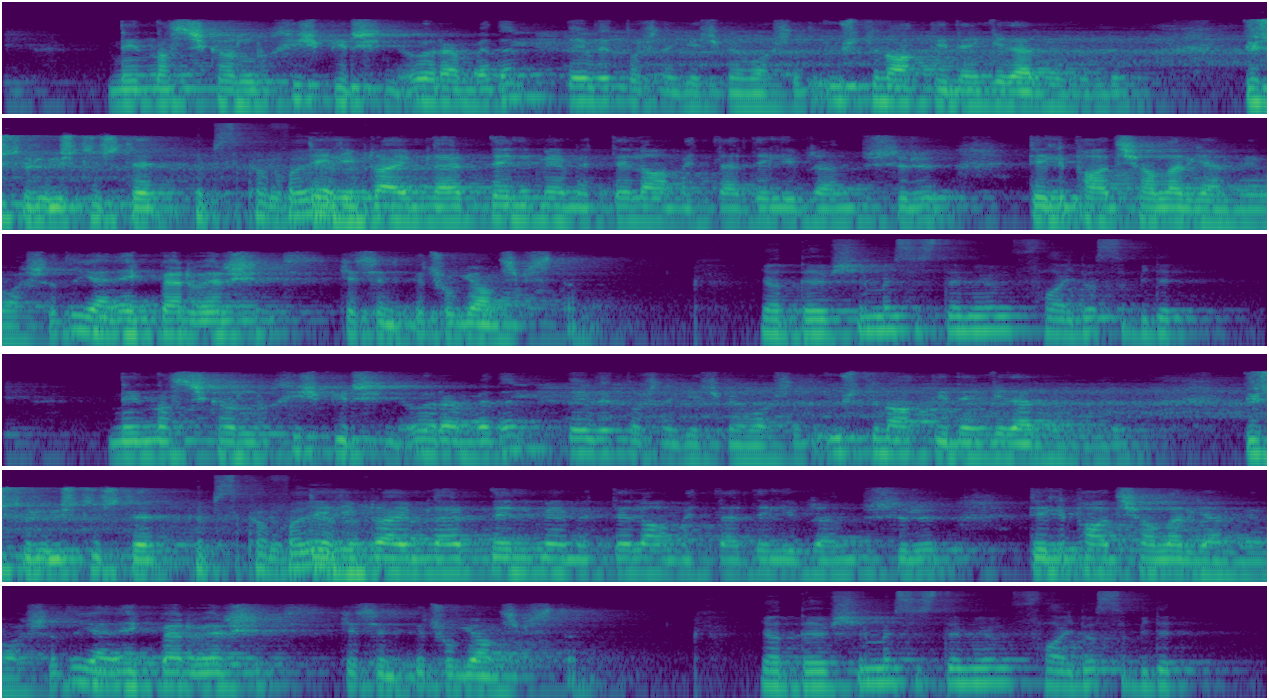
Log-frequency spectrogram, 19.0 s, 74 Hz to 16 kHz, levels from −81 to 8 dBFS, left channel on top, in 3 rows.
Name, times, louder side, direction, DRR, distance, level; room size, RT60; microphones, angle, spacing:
voice 1, 0.5-7.1 7.6-15.5, left 1 dB, 35° left, 7 dB, 1.3 m, -26 dB
Laughter, 2.5-9.4, left 1 dB, 80° left, 5.2 m, -44 dB
voice 2, 7.4-8.2 16.1-18.5, equal, 5° right, 4 dB, 0.7 m, -29 dB
18.0 x 12.5 x 5.4 m, 1.1 s
head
